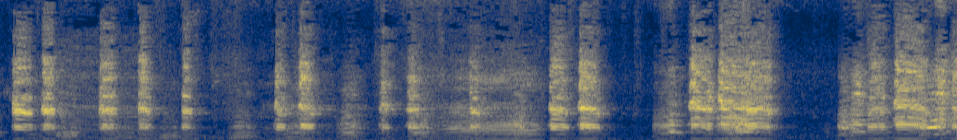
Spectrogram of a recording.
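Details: Two male and one female African geese in a backyard honk in quick, uneven bursts, harsh nasal calls tumbling over each other, with a louder cluster near the end.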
